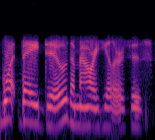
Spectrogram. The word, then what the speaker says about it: Maori: Maori, yeah, you're saying it right.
